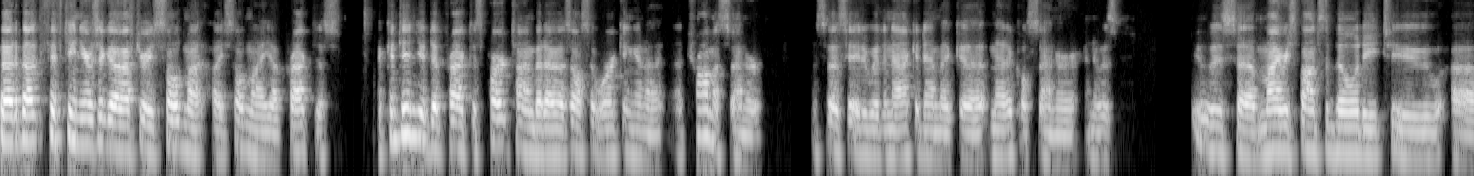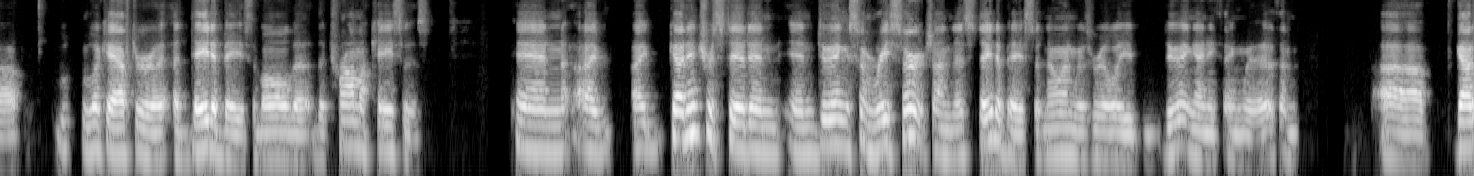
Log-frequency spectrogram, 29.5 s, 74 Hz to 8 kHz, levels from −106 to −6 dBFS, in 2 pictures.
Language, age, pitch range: English, 50-69, 125-165 Hz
